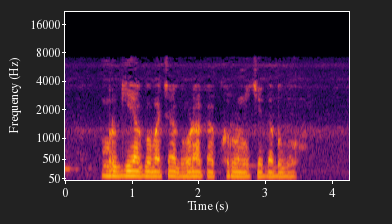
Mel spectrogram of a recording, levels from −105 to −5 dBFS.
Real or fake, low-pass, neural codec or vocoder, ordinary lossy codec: real; 7.2 kHz; none; Opus, 64 kbps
